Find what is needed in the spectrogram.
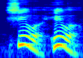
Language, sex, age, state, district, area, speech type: Marathi, male, 45-60, Maharashtra, Nashik, urban, spontaneous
